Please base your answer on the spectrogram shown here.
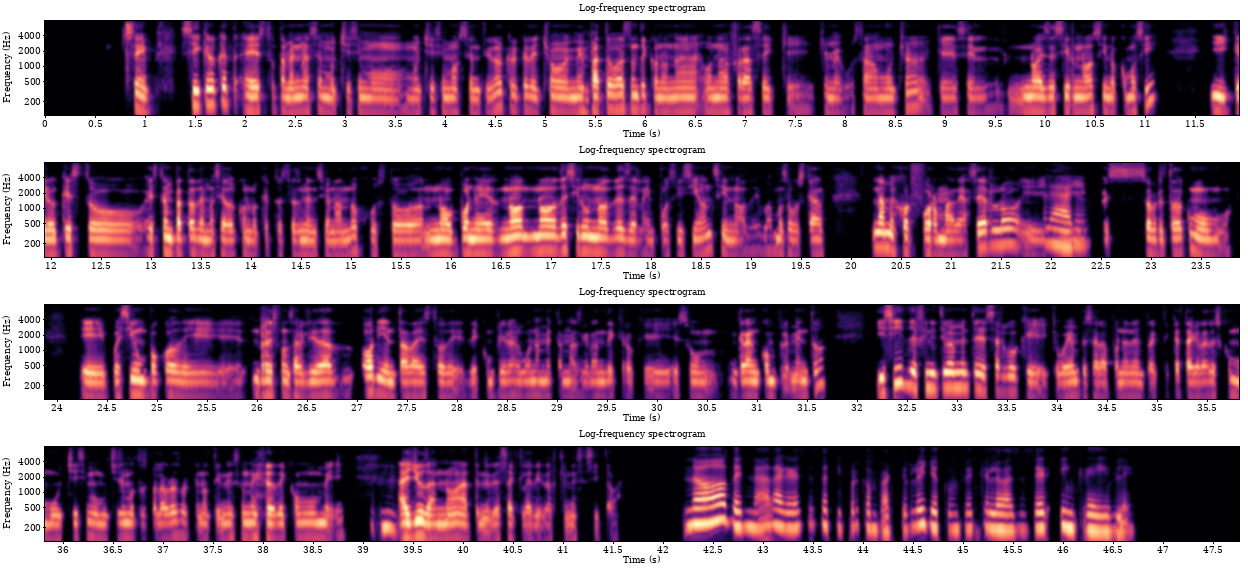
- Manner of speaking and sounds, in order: other background noise; laughing while speaking: "empató"; laughing while speaking: "idea"; other noise
- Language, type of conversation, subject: Spanish, advice, ¿Cómo puedo establecer límites económicos sin generar conflicto?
